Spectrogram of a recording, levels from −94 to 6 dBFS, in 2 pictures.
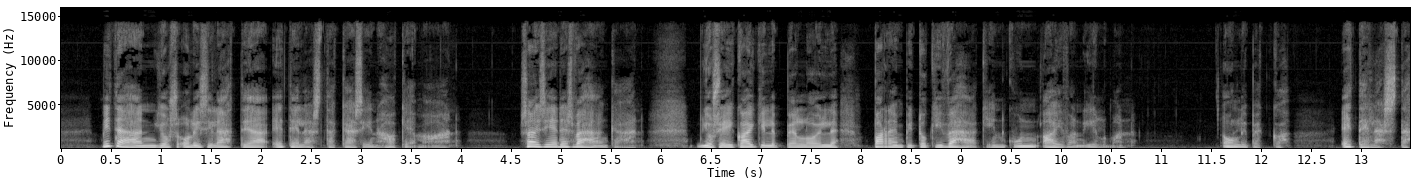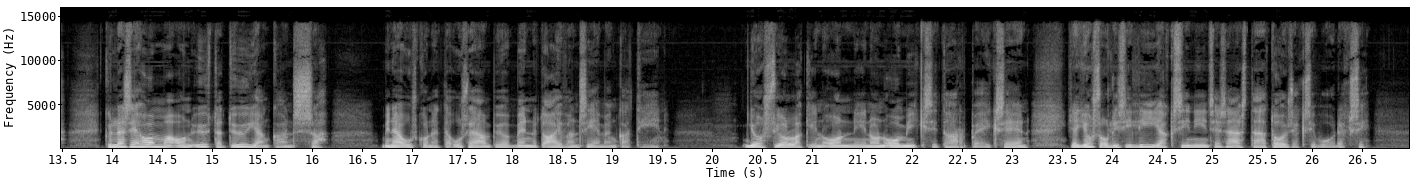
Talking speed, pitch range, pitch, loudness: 120 wpm, 115-175 Hz, 145 Hz, -20 LUFS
